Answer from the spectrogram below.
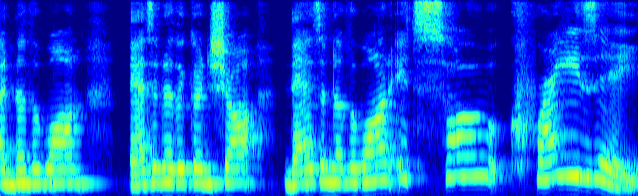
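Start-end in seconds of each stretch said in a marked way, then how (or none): none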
